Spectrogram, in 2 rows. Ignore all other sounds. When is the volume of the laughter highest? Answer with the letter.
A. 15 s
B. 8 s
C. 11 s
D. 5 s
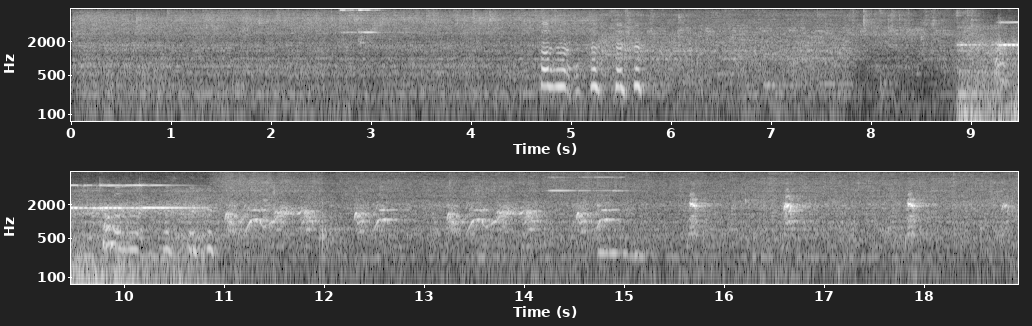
D.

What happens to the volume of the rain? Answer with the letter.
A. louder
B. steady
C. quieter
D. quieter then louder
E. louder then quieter
B.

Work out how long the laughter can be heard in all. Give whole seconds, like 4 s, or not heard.
2 s.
